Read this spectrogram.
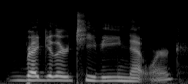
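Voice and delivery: ordinary delivery

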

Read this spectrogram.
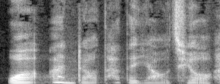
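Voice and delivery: usual speaking voice

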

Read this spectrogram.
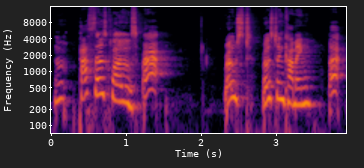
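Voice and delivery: high squawky creature voice; high, loud creature chatter; parroting creature. Acted. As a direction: squawk the words like a mimic bird. Game master voices parroting creature.

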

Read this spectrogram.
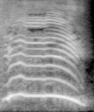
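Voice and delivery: put-on very high, loud child's squeal of "Yay!"; daughter's cheer. Imitating his youngest daughter cheering over Lucy, high squeal. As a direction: squeal like a little girl who is glad the dog is gone. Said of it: "my youngest daughter would be like".

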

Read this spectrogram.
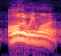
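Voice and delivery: a burst of loud, eager wanting; mock-excited crowd dreaming of free food. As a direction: imitate the crowd's greedy excitement. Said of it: "They're excited".

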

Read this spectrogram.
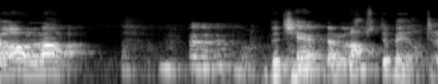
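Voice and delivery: put-on slow, drawn-out old lady lament. Old lady at the back after the knockout, slow lament. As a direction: imitate an old lady's weary pronouncement.

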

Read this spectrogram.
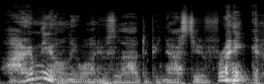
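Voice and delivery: hushed, breathy Logan line; a mock menacing whisper; imitated whisper. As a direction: whisper it like a possessive secret. Quoting Logan's possessive line.

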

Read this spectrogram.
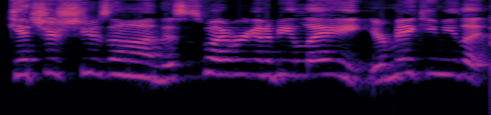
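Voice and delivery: mock frantic scolding. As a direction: play a harried mom hurrying the kids. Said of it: "instead of yelling at them".

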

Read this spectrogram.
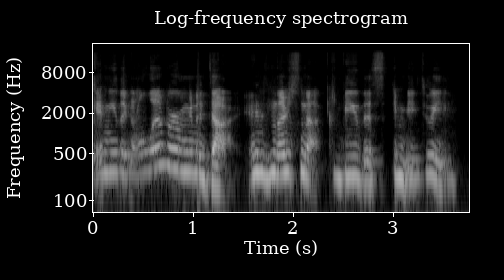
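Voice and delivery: high, tearful resolve; real emotion behind an ultimatum; emotional. Real, not acted. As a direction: rush it out, still choked up. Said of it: "I get emotional".

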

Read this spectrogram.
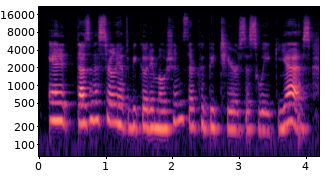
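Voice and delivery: normal talking voice

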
